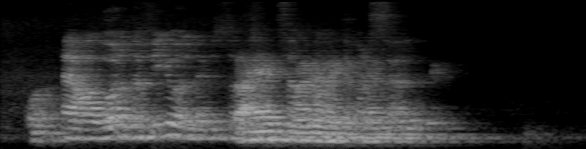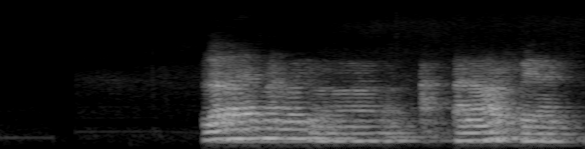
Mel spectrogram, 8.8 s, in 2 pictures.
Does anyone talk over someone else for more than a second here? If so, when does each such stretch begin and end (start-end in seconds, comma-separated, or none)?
1.8-3.1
